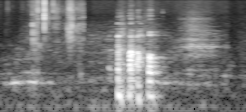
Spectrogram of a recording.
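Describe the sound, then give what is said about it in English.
Wet mouth noises of someone sucking and chewing on a cough drop: soft smacks and clicks, then a louder cluster of squishy crunching bites, with no clear talking. “So you're going to hear me with my cough drop.”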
